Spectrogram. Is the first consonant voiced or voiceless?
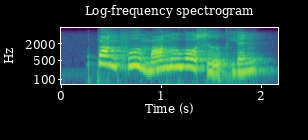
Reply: voiceless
